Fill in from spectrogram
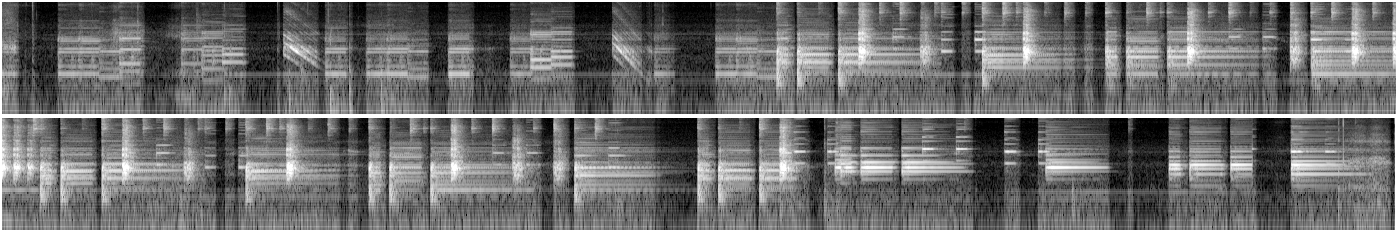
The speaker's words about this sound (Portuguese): Tipo, com o barulho de um piano, consegui fazer isso daqui, tá ligado?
